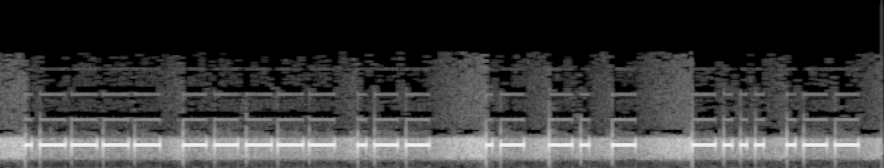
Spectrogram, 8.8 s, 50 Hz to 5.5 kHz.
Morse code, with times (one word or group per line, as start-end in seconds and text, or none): 0.3-4.3 10W
4.9-6.4 ANT
7.0-8.6 BW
